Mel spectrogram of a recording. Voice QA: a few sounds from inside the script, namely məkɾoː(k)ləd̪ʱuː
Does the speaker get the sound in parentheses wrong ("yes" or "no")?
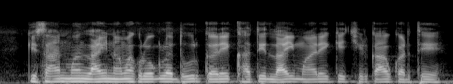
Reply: yes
